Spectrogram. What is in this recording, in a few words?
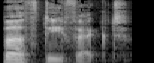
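"birth defect", British English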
